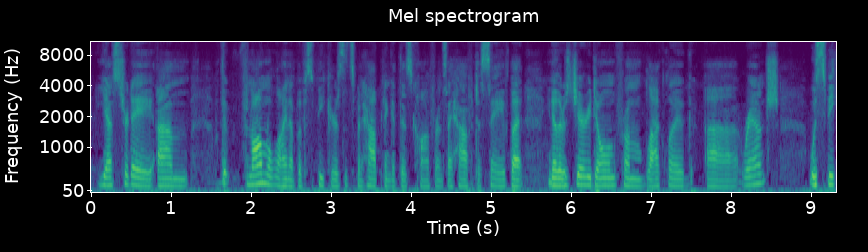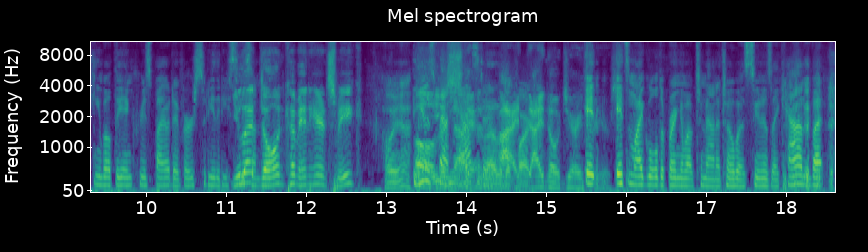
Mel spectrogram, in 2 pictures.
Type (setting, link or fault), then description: setting, busy venue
